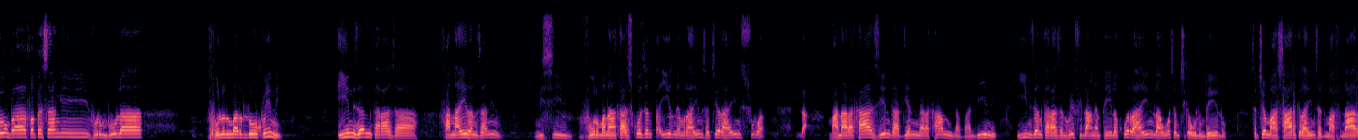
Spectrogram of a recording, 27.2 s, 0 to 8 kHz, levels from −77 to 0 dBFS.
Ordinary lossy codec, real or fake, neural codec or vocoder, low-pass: none; real; none; 7.2 kHz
